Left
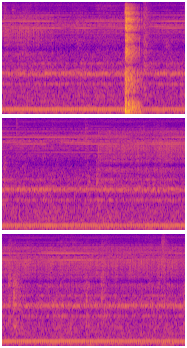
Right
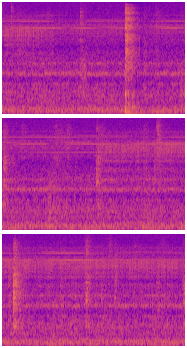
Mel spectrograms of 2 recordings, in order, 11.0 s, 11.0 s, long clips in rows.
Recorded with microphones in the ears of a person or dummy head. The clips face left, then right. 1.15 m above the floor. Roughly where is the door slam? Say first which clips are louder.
Left 14 dB; left.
